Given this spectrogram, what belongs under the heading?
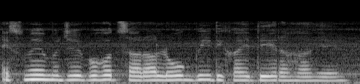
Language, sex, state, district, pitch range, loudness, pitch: Hindi, female, Arunachal Pradesh, Papum Pare, 185-210 Hz, -14 LUFS, 195 Hz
